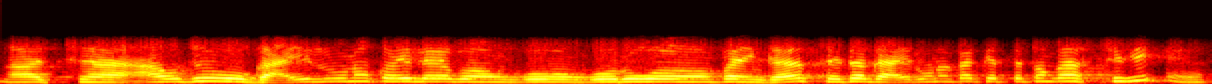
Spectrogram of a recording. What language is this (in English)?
Odia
